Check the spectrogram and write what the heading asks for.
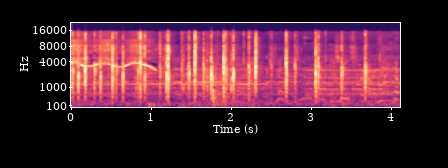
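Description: Spectators applauding with scattered, irregular hand claps. A wavering high whistle sounds through the first second, over background voices and music.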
